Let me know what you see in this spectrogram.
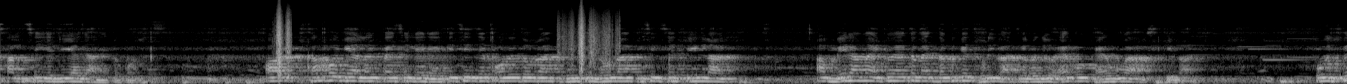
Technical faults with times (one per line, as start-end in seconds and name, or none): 2.72-2.92 cable scratch noise
5.57-6.20 cable scratch noise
